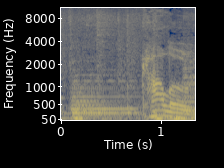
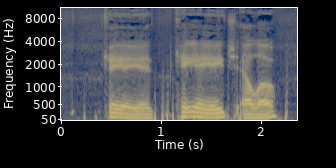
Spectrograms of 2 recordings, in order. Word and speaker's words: Kahlo: K-A-H-L-O. And it says it rhymes with follow. Kahlo.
